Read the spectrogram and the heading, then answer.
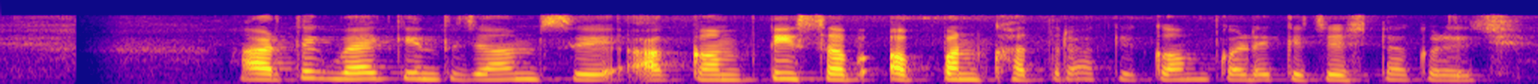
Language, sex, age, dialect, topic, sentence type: Magahi, female, 56-60, Western, banking, statement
